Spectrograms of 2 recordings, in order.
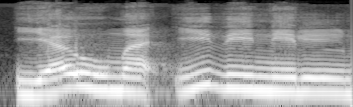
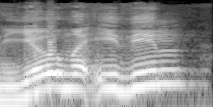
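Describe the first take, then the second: First: An extra ni syllable links to the l. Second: The n is dropped and joins straight to l. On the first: The speaker calls it right. "akan tetapi yauma idzinil masaq" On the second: The speaker calls it wrong. "dibaca bukan yauma idzil"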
